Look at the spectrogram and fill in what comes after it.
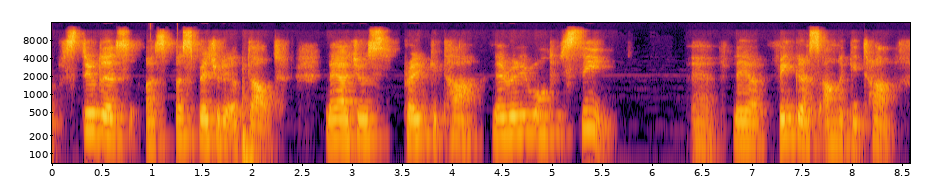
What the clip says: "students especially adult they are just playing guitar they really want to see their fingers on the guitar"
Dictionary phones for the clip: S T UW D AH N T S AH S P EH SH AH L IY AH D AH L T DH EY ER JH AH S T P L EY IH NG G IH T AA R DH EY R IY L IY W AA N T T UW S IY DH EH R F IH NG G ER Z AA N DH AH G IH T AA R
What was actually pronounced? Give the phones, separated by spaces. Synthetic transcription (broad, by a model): S T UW D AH N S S AH S P EH SH AH L IY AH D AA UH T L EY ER JH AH S P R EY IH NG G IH T AA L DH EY R IY L IY W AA N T T UW S IY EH L F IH NG G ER S AA N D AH G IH T AA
